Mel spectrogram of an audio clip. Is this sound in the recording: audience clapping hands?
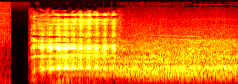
no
